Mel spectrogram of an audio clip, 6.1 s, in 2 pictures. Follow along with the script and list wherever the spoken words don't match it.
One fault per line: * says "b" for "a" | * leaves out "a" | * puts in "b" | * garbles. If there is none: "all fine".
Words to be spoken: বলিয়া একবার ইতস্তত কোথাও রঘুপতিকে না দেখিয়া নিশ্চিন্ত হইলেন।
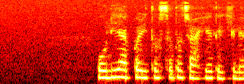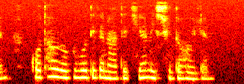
* puts in "চাহিয়া দেখিলেন"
